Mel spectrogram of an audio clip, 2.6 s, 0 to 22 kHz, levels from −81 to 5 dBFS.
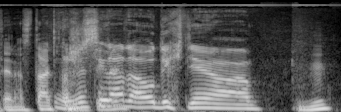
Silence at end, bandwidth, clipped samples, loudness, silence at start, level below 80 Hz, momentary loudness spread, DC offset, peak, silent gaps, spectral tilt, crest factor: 0.1 s; 19.5 kHz; under 0.1%; -11 LUFS; 0 s; -36 dBFS; 7 LU; under 0.1%; -2 dBFS; none; -4.5 dB/octave; 10 dB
